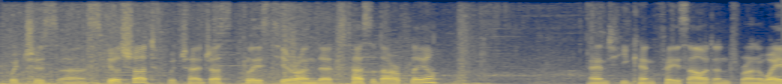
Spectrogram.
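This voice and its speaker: A man's voice: mid-range voice, creaky, slight background noise. A man with a German accent, a native German speaker, giving unscripted video game commentary in a hesitant, thinking-aloud way. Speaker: gaming commentator.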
